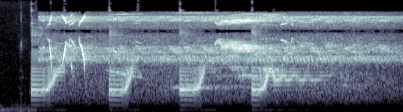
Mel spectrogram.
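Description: A frog croaks four times at an even pace, each croak a loud buzzy, twangy burst with a rising, springy pitch. A faint high steady hiss continues underneath, and no one speaks.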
